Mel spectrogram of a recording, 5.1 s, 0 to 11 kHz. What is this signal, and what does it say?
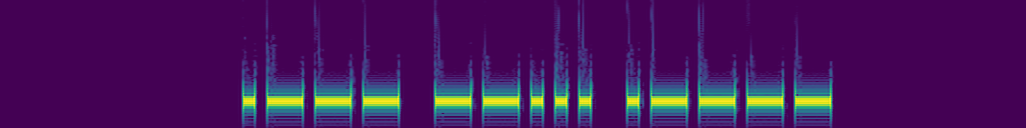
Morse code, heard as a keyed tone, about 20 wpm, 700 Hz. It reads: J71
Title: Three Letter-Number Combinations - 20wpm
